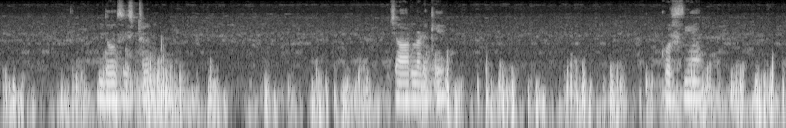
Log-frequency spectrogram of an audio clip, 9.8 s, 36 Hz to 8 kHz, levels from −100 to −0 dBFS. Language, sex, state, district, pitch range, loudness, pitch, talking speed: Punjabi, male, Punjab, Kapurthala, 100-125 Hz, -19 LUFS, 115 Hz, 30 wpm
